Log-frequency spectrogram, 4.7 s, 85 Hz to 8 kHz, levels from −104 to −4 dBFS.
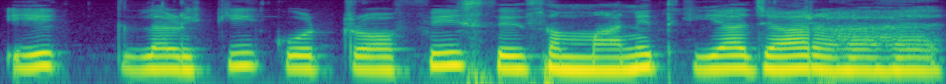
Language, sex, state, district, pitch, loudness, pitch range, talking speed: Hindi, female, Jharkhand, Garhwa, 195 Hz, -13 LUFS, 185-205 Hz, 125 wpm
